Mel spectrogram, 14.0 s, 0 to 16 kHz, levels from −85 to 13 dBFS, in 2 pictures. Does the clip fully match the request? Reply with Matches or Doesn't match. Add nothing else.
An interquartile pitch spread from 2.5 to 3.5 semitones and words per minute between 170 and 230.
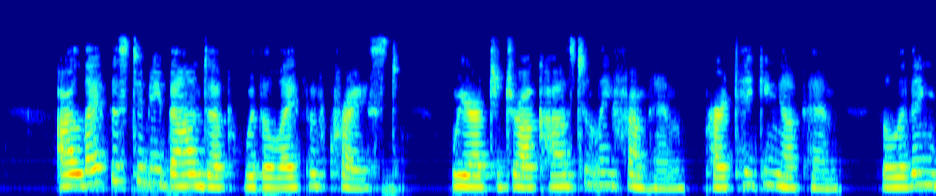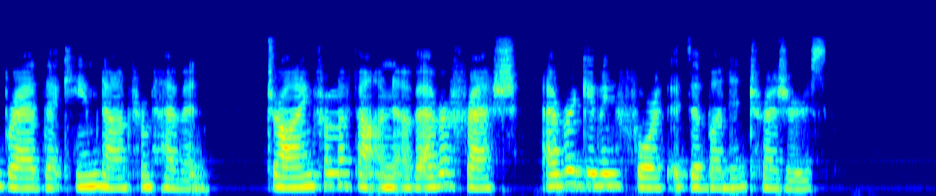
Matches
